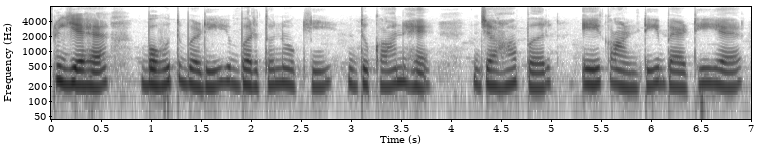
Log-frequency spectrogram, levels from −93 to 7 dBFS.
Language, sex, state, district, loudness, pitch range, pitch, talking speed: Hindi, female, Uttar Pradesh, Shamli, -20 LUFS, 205-225 Hz, 215 Hz, 110 wpm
